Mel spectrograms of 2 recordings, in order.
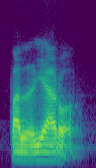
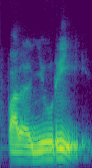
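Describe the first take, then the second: First: The verb is said with 'ya' after 'fal'. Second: The verb is said with 'yu' after 'fal'. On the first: The speaker calls it wrong. "kemarin saya membaca fal yaro" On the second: The speaker calls it right. "yang betul adalah falyuri"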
